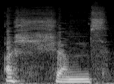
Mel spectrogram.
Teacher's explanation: Lam is not pronounced and you go right from Hamza to Sheen · Articulation point of lam and sheen are close together in oral cavity, in the front of the oral cavity.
